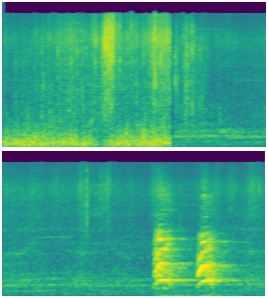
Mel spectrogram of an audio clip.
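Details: Basset Hound from the French kennel Rallye de l'Allagnon on a scent trail; after rumbling background noise and a quiet spell, two short, loud barks ring out about half a second apart.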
